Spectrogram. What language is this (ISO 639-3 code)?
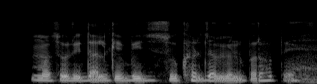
mag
